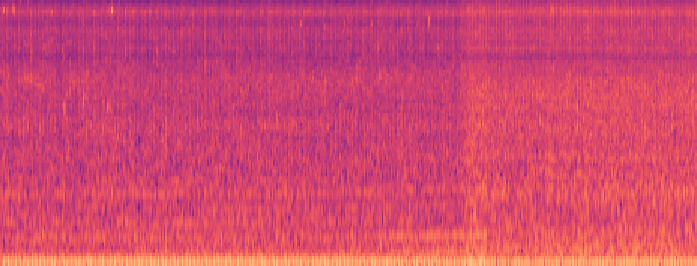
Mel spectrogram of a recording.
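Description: Vintage open-top car's engine running steadily while driving, heard on board as a loud, steady low drone.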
